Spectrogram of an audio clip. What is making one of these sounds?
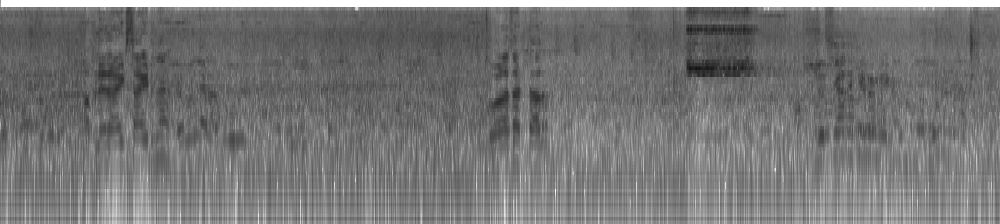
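A young woman speaks briefly nearby.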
